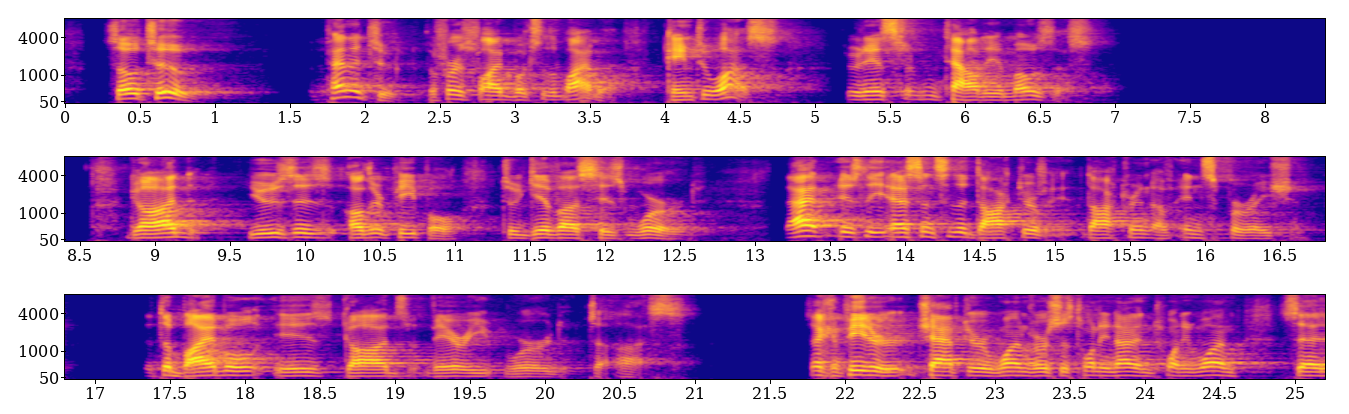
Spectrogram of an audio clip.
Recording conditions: large echoing room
